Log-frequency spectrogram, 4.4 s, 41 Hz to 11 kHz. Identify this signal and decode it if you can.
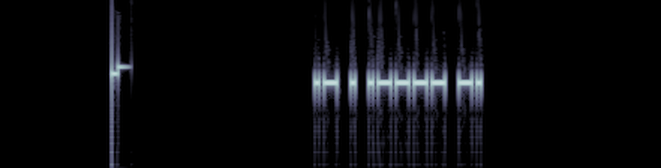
Morse code, heard as a keyed tone, about 37 wpm, 700 Hz. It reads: AE1N
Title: K1USN SST QSO Practice - 40wpm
